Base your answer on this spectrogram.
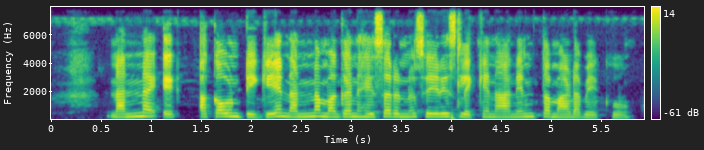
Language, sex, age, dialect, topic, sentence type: Kannada, female, 18-24, Coastal/Dakshin, banking, question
